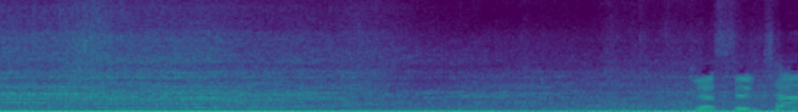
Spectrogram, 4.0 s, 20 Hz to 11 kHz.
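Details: Hummer H1 Duramax diesel idling right after first start in 2.5 years, old fuel, primed a couple times: smooth even low clatter, about three beats a second, no misses or knocks; normal healthy idle.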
